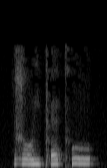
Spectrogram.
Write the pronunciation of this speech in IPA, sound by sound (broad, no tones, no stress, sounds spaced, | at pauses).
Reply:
z oː j pʼ ɛ kʼ u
